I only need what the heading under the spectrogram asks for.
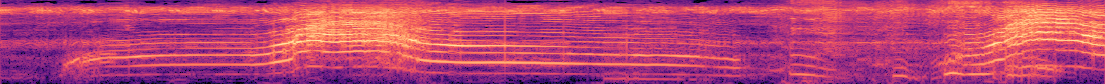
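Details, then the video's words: Two domestic cats, one white and one brown, crying with a child-like voice: long drawn-out harmonic wails that rise then slowly fall, a sustained cry from about two to six seconds and a second rising wail near the end. "White Cat and brown Cat crying"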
